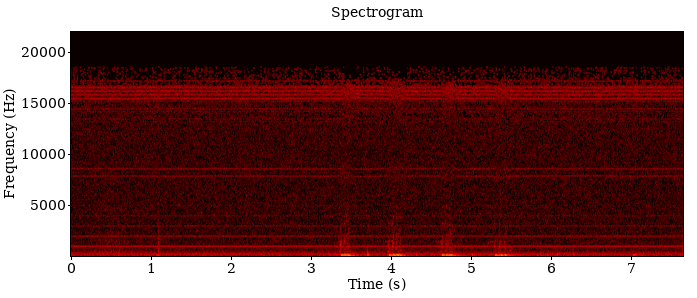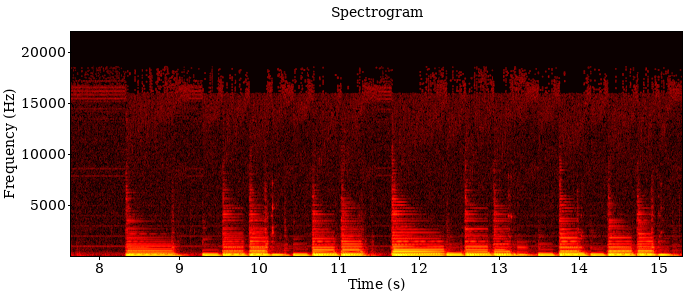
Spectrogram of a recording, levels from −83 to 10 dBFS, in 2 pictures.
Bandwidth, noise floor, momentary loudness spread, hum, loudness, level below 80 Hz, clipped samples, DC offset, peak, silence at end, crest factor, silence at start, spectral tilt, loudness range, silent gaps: 18 kHz; -53 dBFS; 13 LU; 60 Hz at -55 dBFS; -20 LUFS; -48 dBFS; under 0.1%; under 0.1%; -4 dBFS; 0.05 s; 18 dB; 3.4 s; -9 dB/octave; 9 LU; none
